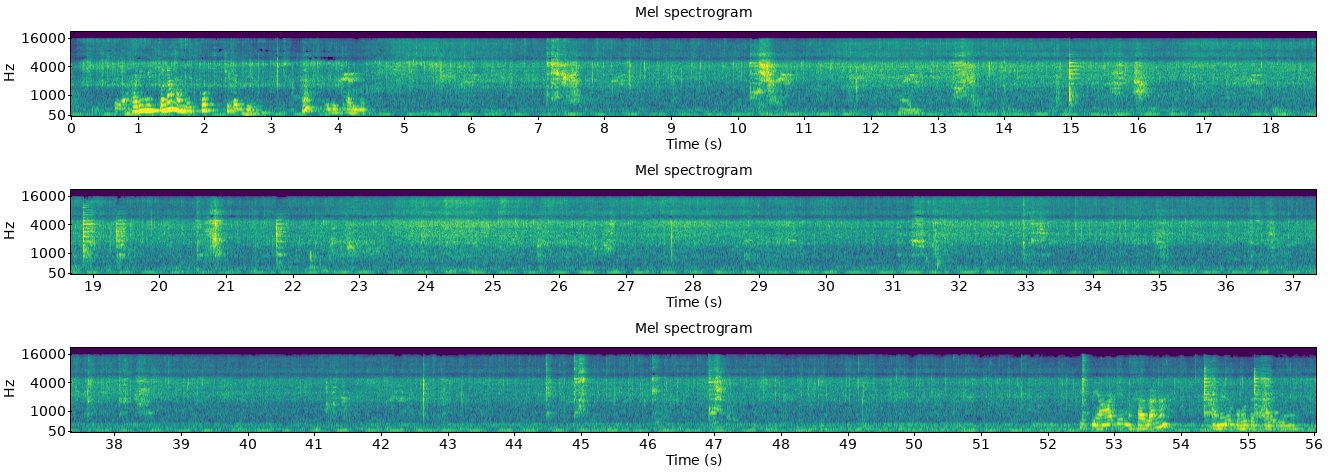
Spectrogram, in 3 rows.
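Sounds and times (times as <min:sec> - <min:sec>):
eggs sizzling in oil: 0:00.0 - 0:56.0
spatula scraping a pan: 0:07.1 - 0:08.4, 0:10.1 - 0:11.0, 0:13.1 - 0:14.2, 0:15.0 - 0:16.4, 0:20.6 - 0:27.0, 0:31.0 - 0:33.6, 0:36.2 - 0:38.7, 0:41.1 - 0:43.2, 0:44.5 - 0:45.3, 0:46.9 - 0:47.4, 0:54.3 - 0:55.5.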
